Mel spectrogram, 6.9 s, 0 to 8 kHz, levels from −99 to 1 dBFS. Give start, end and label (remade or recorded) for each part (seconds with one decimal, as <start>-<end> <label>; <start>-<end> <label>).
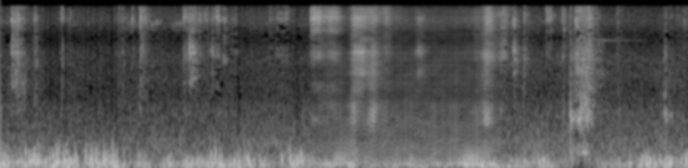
0.0-3.1 recorded; 3.1-5.0 remade; 5.0-6.9 recorded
